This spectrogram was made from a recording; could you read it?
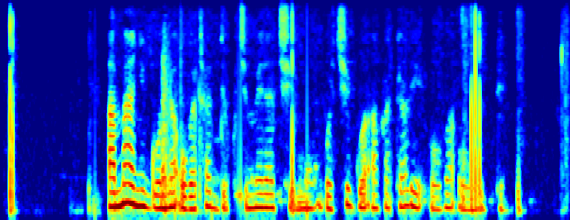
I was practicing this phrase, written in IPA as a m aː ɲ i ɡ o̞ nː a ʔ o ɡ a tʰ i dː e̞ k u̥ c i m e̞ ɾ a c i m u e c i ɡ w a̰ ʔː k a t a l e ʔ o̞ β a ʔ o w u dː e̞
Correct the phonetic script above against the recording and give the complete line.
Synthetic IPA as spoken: a m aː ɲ i ɡ o̞ nː a ʔ o ɡ a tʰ a dː e̞ k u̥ c i m e̞ ɾ a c i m u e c i ɡ w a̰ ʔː k a t a l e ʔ o̞ β a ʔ o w u dː e̞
